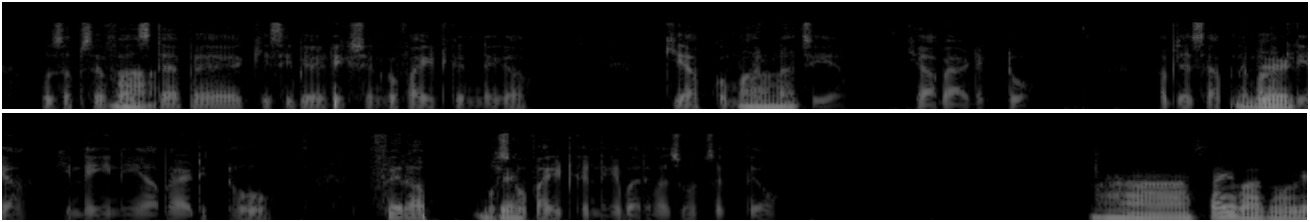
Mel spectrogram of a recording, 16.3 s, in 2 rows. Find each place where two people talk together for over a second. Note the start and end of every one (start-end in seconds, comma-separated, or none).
none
